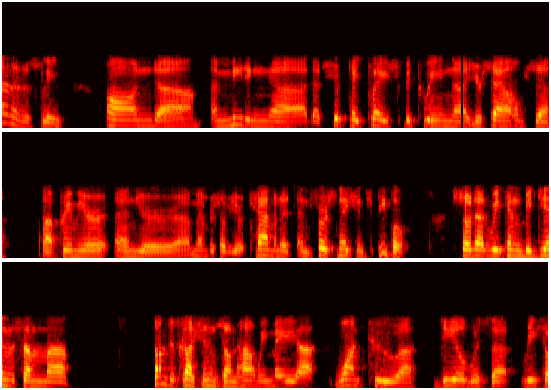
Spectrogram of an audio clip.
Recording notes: Held an interactive telephone town hall.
